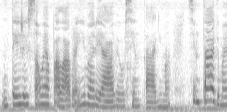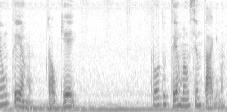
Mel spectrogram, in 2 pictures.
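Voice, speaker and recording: Gravelly-voiced woman teaching a grammar lesson. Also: medium pitch, animated, unhurried, slight background noise. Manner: explanatory, frequent check-ins.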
